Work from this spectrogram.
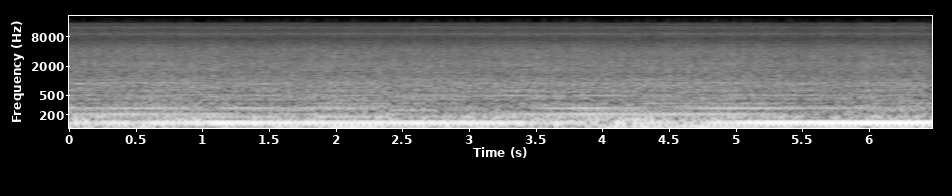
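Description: A Spitfire Mark I engine held at high power at low altitude in a flight simulator, droning loud and steady with a deep, unbroken roar that stays constant throughout.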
